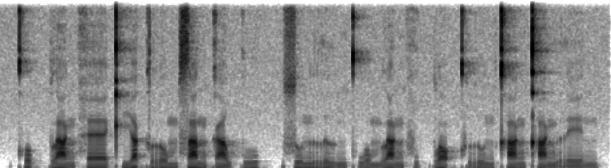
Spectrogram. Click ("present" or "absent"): absent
